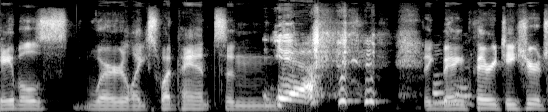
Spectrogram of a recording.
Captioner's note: laughs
